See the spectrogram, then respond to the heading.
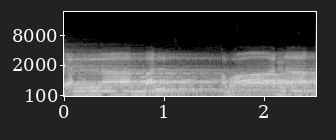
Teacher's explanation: تو یہاں بھی دیکھیے بل رانا پر سکتہ آیا ہے، تو بل پر ہم آواز روک دیں گے اور سانس کو جاری رکھیں گے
